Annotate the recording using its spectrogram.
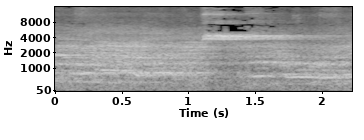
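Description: Voices calling out and chattering in a large gym hall during a wrestling bout, with a short high steady tone about a second in.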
